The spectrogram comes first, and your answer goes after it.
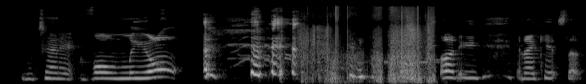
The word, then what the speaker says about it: Lieutenant Vonlion: And I named it Lieutenant Vonlion. Well, I'm gonna make this character a girl. But I decided that it'd be pronounced Lieutenant Vonlion.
